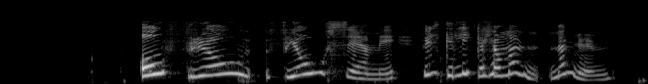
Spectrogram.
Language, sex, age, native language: Icelandic, female, 18-19, Icelandic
